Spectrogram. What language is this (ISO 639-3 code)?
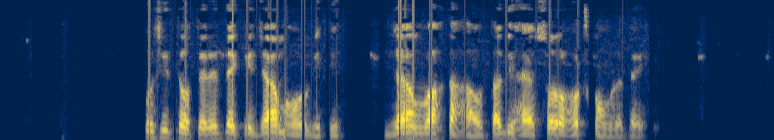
khw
